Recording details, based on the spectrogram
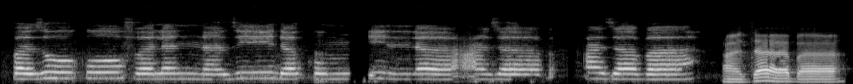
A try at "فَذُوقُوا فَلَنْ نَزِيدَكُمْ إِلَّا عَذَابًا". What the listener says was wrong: Okey, yang ni kena dengung falan nazidakum. Okey, ini idgham ma'al ghunnah.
